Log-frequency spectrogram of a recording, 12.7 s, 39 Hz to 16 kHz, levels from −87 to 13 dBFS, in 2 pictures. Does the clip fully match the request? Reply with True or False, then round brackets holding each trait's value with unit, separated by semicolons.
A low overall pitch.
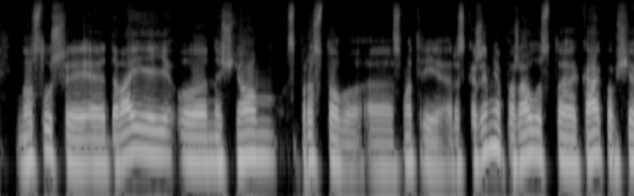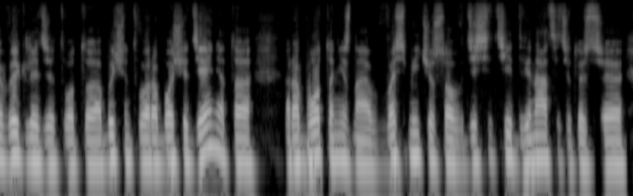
True (120 Hz)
